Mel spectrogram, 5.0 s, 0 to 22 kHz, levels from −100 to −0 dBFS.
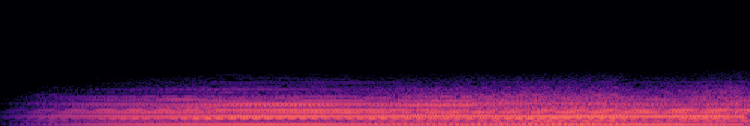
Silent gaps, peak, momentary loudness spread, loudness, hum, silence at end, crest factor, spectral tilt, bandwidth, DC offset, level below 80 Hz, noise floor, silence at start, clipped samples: none; -20 dBFS; 9 LU; -34 LUFS; none; 0 s; 12 dB; -11.5 dB/octave; 1.8 kHz; under 0.1%; -40 dBFS; -55 dBFS; 0.25 s; under 0.1%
